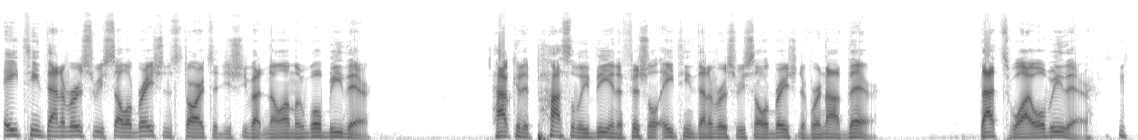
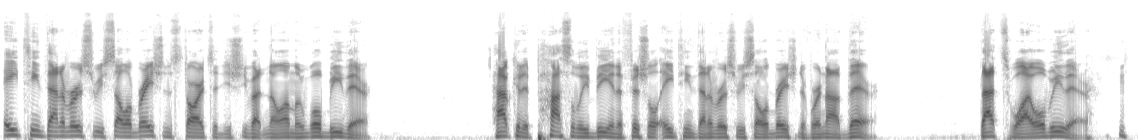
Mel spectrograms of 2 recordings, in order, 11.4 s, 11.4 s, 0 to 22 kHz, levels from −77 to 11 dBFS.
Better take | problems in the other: neither | none

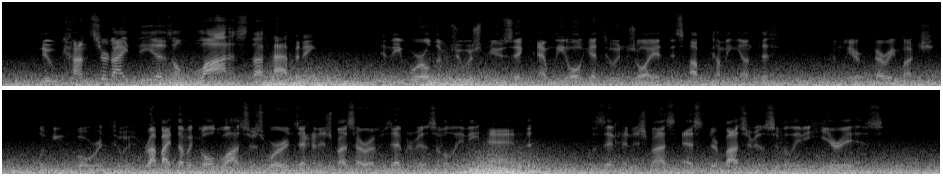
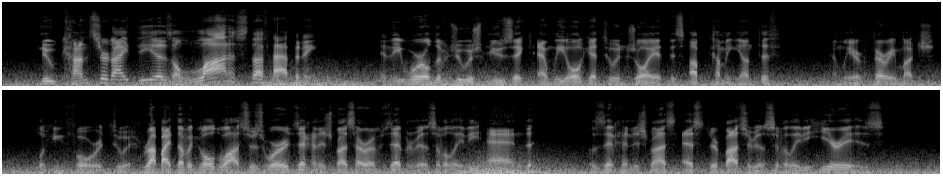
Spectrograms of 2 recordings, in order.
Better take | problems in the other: second | wind noise on the microphone; heavy; 1 dB below the speech; occasional gusts in the second

